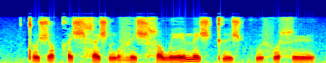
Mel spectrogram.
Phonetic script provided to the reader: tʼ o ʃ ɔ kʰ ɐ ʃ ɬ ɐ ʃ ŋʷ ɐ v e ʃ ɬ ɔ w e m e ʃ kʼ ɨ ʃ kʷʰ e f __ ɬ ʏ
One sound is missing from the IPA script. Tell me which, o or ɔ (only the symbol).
o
